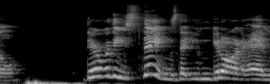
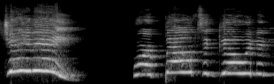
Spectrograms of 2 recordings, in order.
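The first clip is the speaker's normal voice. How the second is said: much higher and louder, sung out from afar; shouted sing-song call; 11 semitones higher, 7 dB louder than usual. Retold or imitated. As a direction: call across the trail, singing the words. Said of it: "she screams to me from about five hundred feet away".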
